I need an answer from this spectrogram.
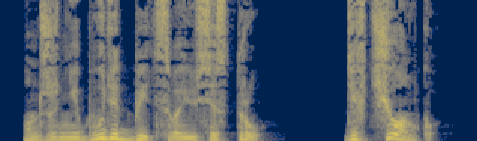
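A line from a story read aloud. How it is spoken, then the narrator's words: Irritated snort. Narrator (Russian): Марк раздраженно фыркнул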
